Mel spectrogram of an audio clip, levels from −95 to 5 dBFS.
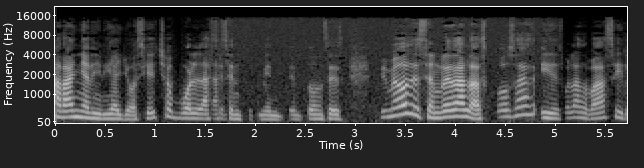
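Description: At 1.55 s the digital radio blends to analogue FM, fading over 0.17 s. Hiss rises to roughly 30 dB below the speech, and level shifts about 2 dB. Digital returns at 5.10 s.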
